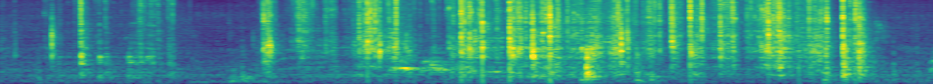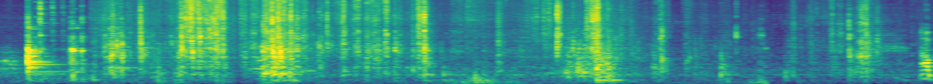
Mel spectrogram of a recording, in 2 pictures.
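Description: Knife blade scraping and prying old plywood that has rotted almost to dust off a wooden board, the brittle veneer crackling and tearing away in quick irregular strokes, with a couple of short pauses.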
